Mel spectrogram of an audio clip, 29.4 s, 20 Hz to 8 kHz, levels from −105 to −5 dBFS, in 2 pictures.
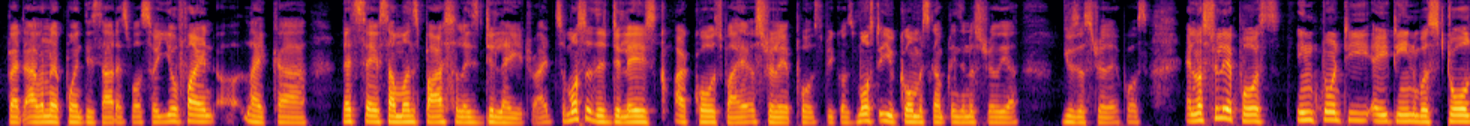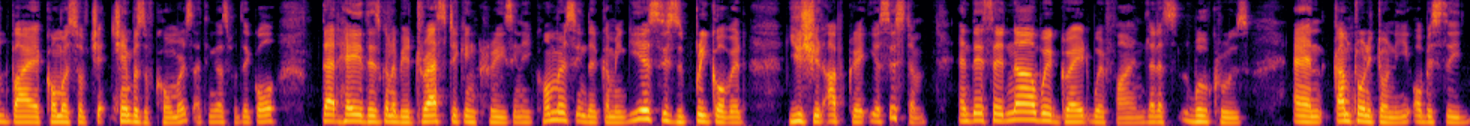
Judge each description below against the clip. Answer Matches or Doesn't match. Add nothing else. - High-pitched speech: Doesn't match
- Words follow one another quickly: Matches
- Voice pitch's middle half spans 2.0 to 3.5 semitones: Matches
